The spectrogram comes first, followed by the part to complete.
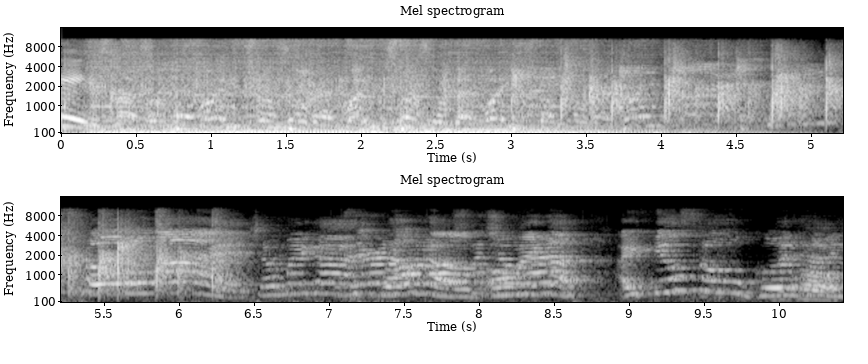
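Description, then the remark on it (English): A San Francisco comedy show audience claps loudly and steadily for the night's first comedian for several seconds, the dense clapping thinning out as a voice starts talking over the last scattered claps. “Clap your hands wildly”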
